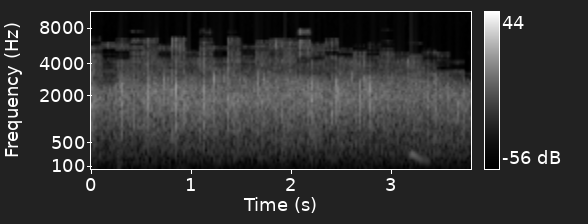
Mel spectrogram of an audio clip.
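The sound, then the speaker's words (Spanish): Audience applause at the close of a talk, a dense, steady clapping that holds at an even level for about four seconds with no voices over it. “¿Qué tal si le brindamos un fuerte aplauso nuevamente a Andrés?”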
